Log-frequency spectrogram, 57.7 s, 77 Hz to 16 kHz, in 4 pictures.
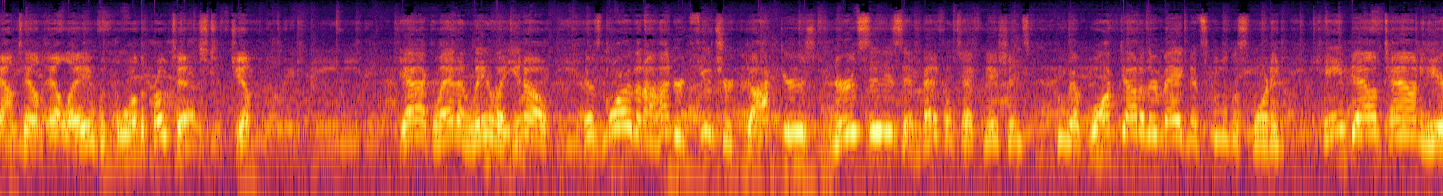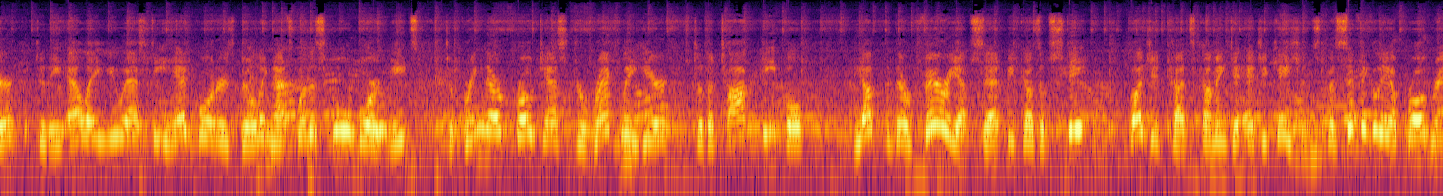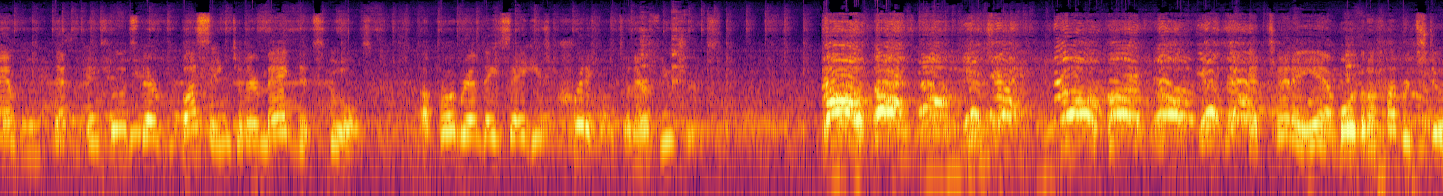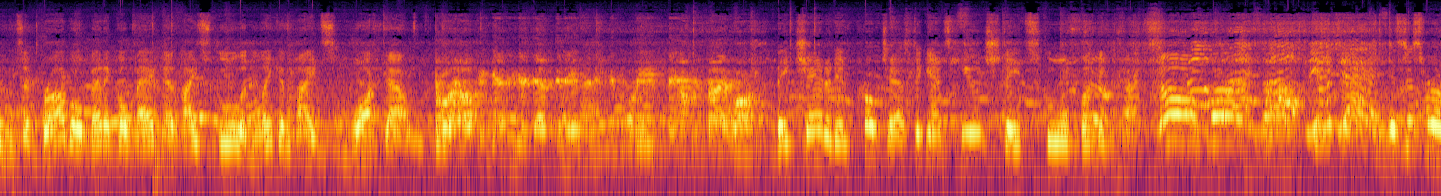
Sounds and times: Music: 0.0 - 57.7.

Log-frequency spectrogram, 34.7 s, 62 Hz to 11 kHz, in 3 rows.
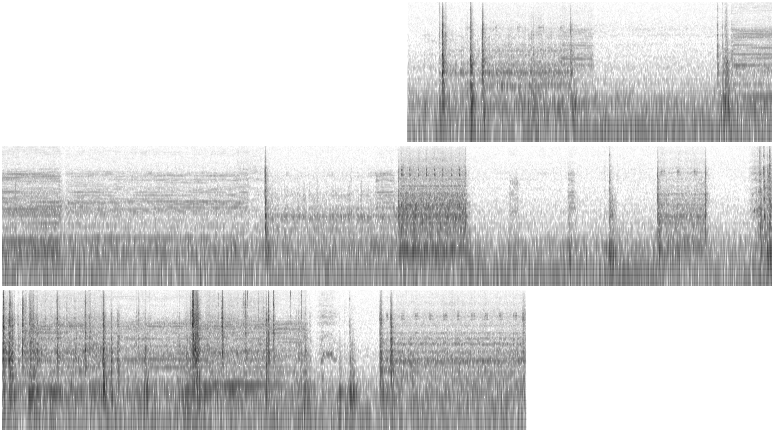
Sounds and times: Printer: 6.6 - 8.9, 10.7 - 18.6, 21.4 - 22.2, 22.8 - 31.0.

